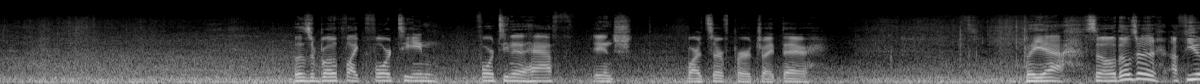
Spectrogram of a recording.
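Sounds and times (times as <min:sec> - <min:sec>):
ocean surf on beach: 0:00.0 - 0:12.0
wind buffeting microphone: 0:00.0 - 0:12.0.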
